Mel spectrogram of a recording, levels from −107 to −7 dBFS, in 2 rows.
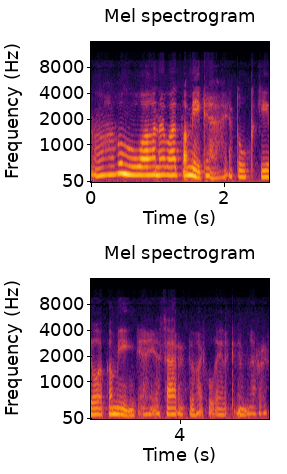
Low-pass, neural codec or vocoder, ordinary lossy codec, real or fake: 10.8 kHz; codec, 24 kHz, 0.9 kbps, WavTokenizer, medium speech release version 2; Opus, 16 kbps; fake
